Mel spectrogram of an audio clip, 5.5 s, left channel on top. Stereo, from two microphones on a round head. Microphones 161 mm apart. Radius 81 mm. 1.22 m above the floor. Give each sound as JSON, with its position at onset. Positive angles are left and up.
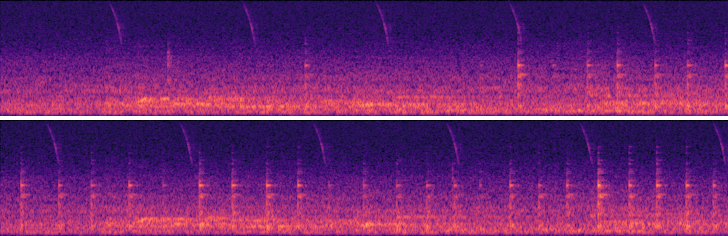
{"t": 0.8, "sound": "laughter", "side_deg": 0, "distance_m": 5.5}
